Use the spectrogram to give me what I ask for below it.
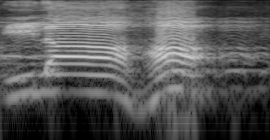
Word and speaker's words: ইলাহা: লা ইলাহা ইল্লাল্লাহ। লা ইলাহা এই হা ধাক্কা হবে।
